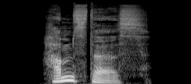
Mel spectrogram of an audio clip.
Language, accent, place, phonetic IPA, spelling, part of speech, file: German, Germany, Berlin, [ˈhamstɐs], Hamsters, noun, De-Hamsters.ogg
- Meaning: genitive singular of Hamster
